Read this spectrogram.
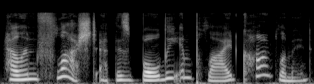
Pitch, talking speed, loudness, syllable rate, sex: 230 Hz, 135 wpm, -17 LUFS, 4.3 syllables/s, female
